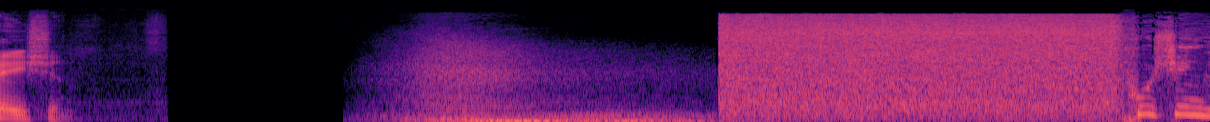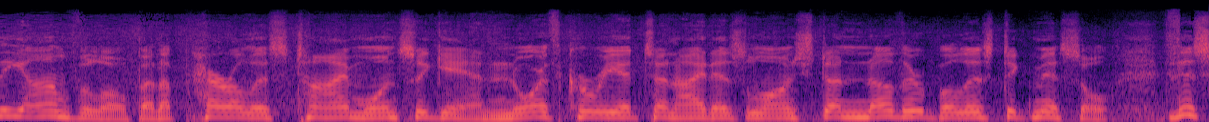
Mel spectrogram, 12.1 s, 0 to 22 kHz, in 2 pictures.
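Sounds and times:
whoosh with low rumble: 1.8s - 3.6s.

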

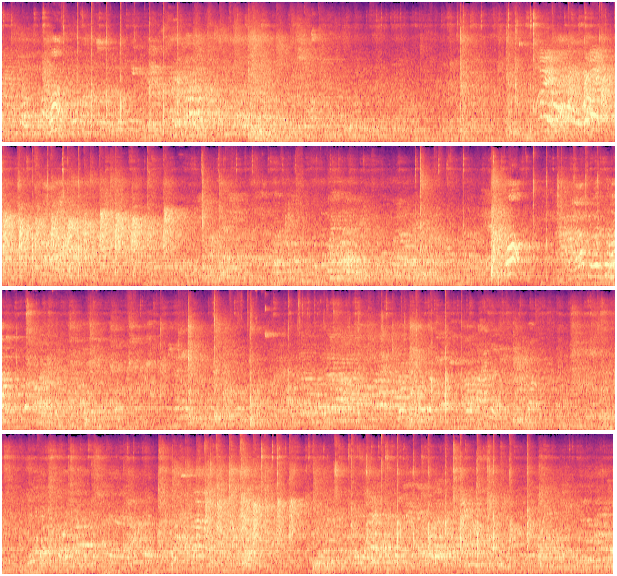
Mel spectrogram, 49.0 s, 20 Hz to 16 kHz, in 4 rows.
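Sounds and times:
people talking: 0.0s - 8.5s, 9.1s - 42.3s, 42.9s - 49.0s
table tennis balls clicking: 7.4s - 10.8s, 28.7s - 33.7s.

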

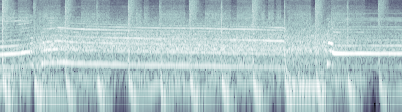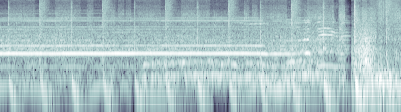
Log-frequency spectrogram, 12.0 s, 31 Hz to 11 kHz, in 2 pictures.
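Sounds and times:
background music with beat: 0.0s - 12.0s
commentator's long goal cry: 4.8s - 10.5s.

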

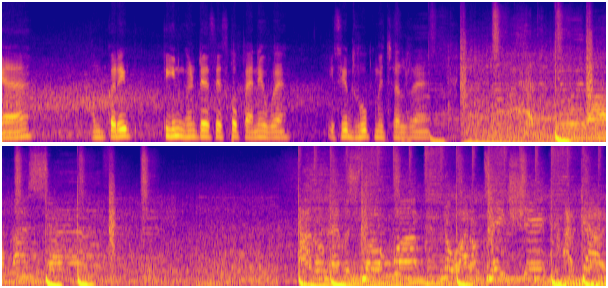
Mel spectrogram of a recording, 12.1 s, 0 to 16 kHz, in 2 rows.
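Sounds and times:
background music: 4.0s - 12.0s
vehicle engine running: 4.4s - 10.0s.

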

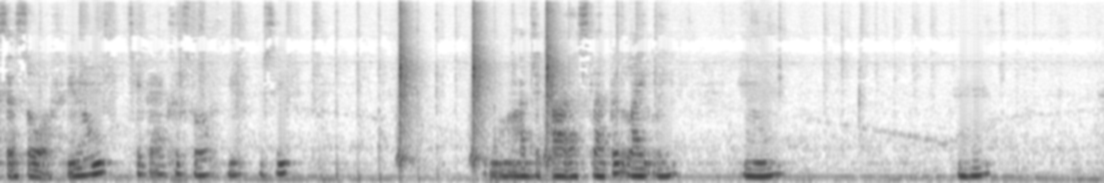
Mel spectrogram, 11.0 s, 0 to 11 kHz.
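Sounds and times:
gloved hand slapping fish: 3.4s - 6.2s.

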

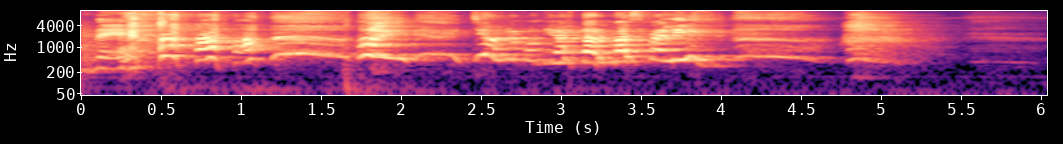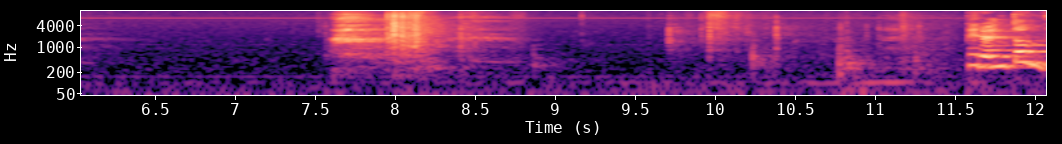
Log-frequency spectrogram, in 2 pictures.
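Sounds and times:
woman gasping: 1.1s - 2.5s, 4.0s - 6.0s.

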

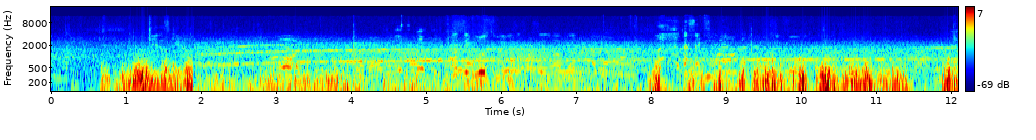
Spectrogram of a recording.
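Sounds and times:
jet engines whining: 1.7s - 12.0s.

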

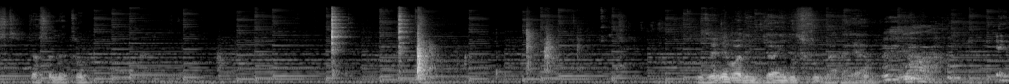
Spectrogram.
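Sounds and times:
film music with sustained notes: 0.0s - 10.0s
cutlery clinking on plates: 3.3s - 4.5s, 5.2s - 5.9s.

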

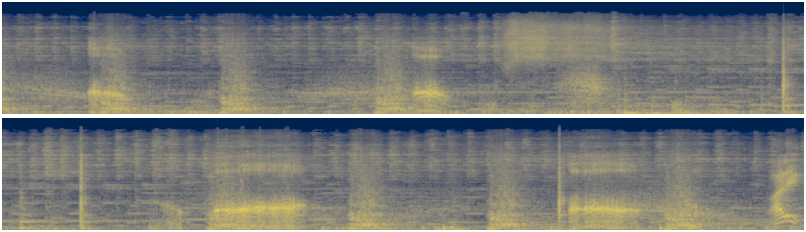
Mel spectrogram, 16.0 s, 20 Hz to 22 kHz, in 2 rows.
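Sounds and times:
gamelan music: 0.0s - 16.0s.

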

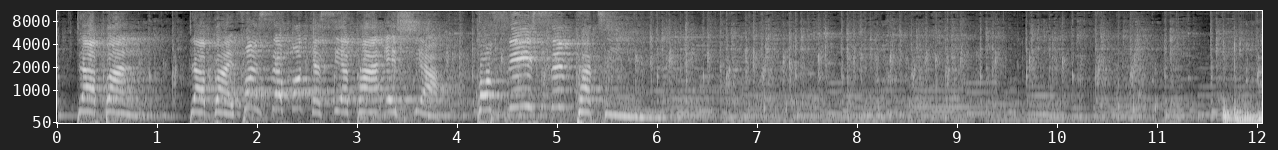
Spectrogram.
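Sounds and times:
steady tapping beat: 0.0s - 12.0s
keyboard chords: 5.4s - 12.0s.

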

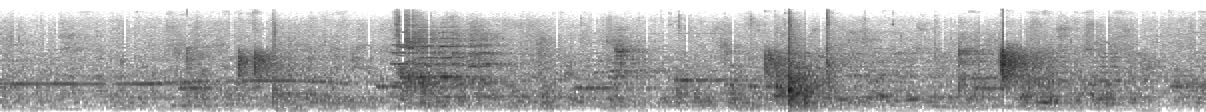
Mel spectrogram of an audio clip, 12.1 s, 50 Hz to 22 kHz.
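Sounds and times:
pool balls clicking: 2.4s - 2.8s, 9.7s - 10.4s.

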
